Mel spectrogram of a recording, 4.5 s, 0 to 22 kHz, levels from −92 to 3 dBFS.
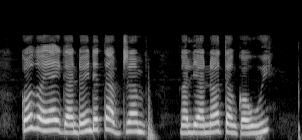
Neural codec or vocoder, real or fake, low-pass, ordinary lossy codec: none; real; none; none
